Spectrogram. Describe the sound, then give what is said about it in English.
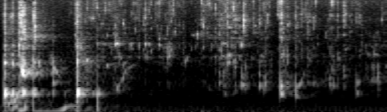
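Liquid glugs out of a fish-shaped novelty pitcher in a couple of loud, hollow, bubbly gulps, followed by a few fainter gurgles and drips as the pour trails off; the glugging comes from the way the pitcher's handle is shaped. “It's a pitcher shaped like a fish that when you pour it, it makes this sound.”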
